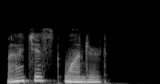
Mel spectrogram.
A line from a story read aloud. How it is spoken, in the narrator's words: Jane said softly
